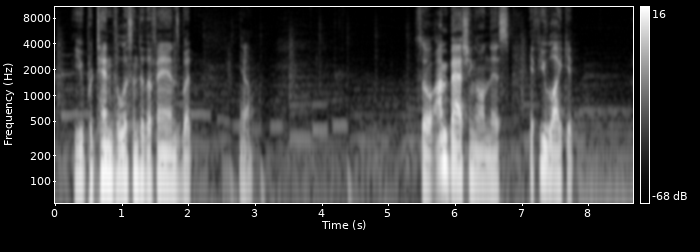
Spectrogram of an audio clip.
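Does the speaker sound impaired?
No.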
